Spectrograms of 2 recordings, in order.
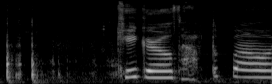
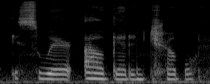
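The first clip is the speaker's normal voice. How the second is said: whisper; 4 semitones lower, 7 dB quieter than usual. Acted. Aside to sibling.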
